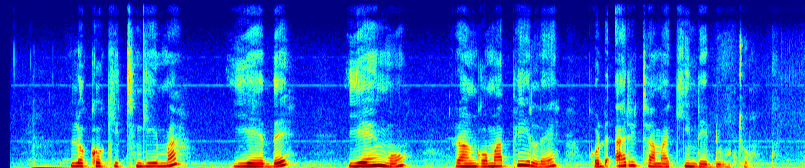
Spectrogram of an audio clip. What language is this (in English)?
Luo (Kenya and Tanzania)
